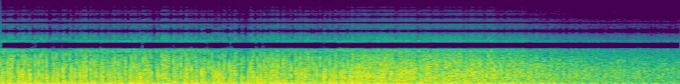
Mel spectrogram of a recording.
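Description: Drag racing car's engine running loud and rough at the start line while the car rolls slowly forward, fading over the last couple of seconds.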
